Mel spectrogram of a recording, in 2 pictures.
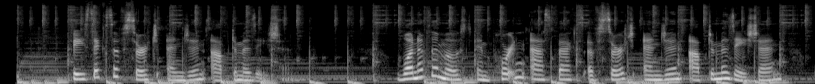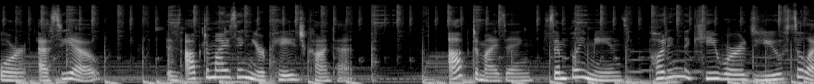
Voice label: Elearning

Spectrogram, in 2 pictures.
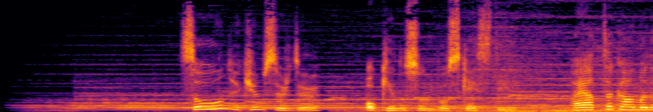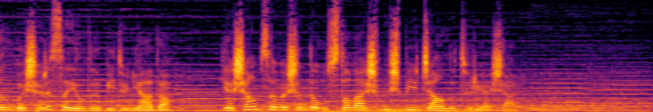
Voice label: documentary

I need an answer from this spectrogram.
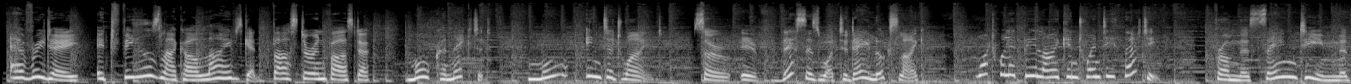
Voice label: English Commercial Mix

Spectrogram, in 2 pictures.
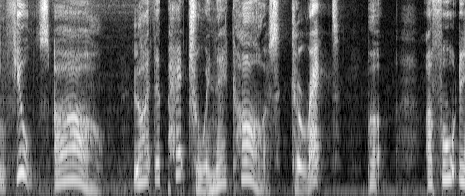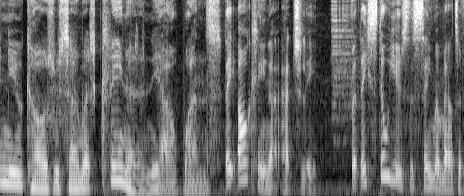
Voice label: Save Energy Animation Two Voices

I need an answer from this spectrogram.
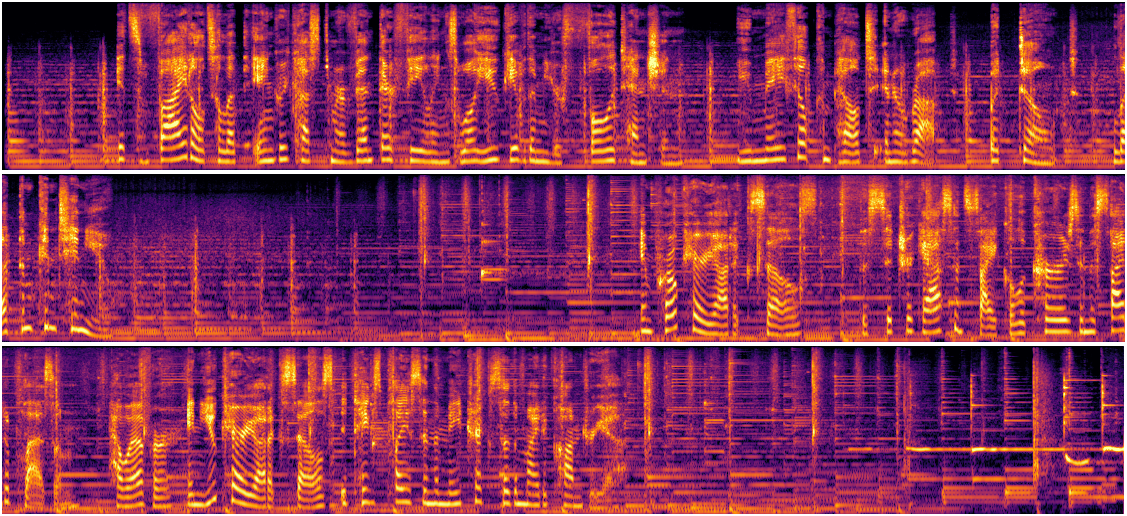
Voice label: explainer

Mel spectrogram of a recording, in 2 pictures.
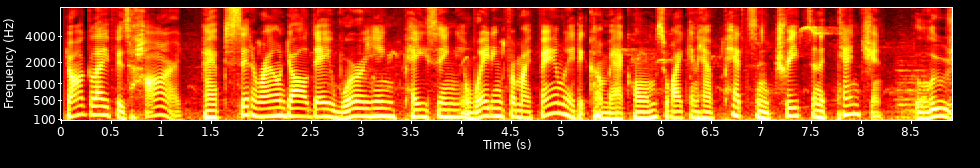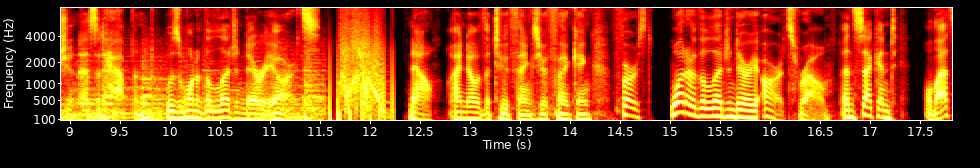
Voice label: Character

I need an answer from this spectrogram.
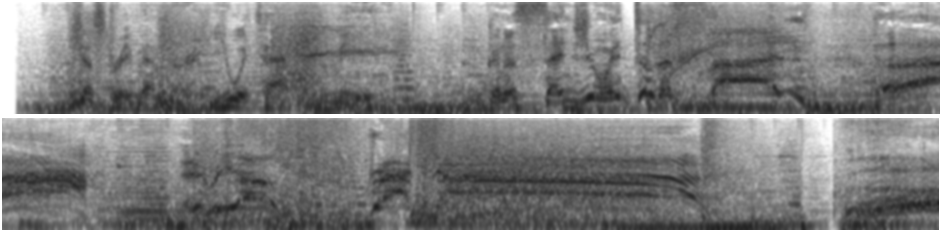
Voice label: Character

